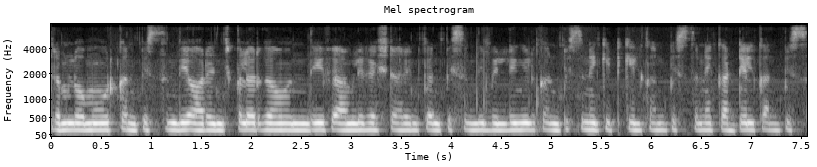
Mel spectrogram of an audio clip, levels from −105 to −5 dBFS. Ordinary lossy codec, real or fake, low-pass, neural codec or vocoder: none; real; 7.2 kHz; none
